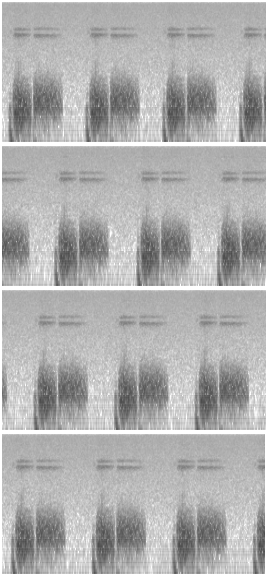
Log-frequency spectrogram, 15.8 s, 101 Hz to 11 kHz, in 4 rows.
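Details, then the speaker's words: Pericarditis: scratchy, grating heart sounds at about 50 a minute, a friction rub with presystolic, protosystolic and protodiastolic components. "mí y pericarditis con componentes de roce pre histórico proto histórico y proto diastólico"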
